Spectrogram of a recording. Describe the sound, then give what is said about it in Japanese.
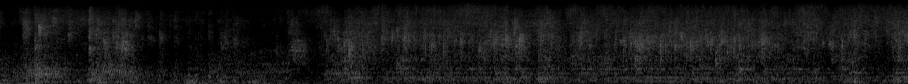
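Lukewarm water rinsing hair after a shampoo: a steady, hissing stream of running water with soft splashing that wavers slightly in strength throughout, no speech. “霊感シャンプーの後ってお湯が熱く感じやすいみたいだから、いつもより少しぬるめのお湯で流してるんです。”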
